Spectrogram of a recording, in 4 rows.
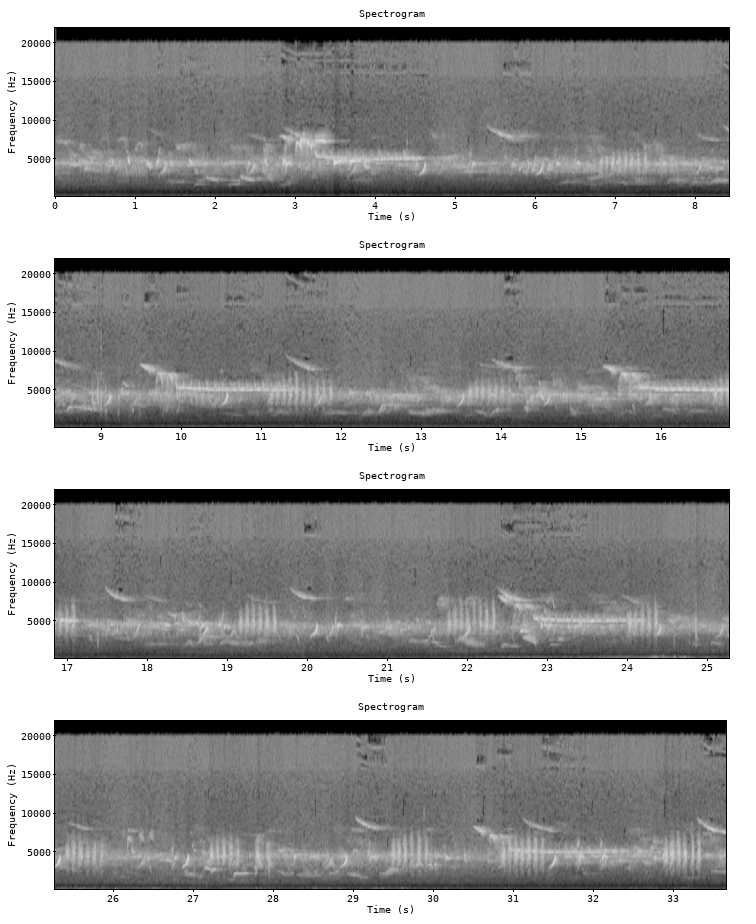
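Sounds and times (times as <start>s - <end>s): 
dense steady chorus of other birds: 0.0s - 33.6s
common chaffinch calling with short clear whistled notes: 13.9s - 33.6s
buzzing insects: 15.6s - 33.6s.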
